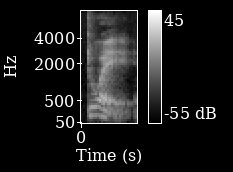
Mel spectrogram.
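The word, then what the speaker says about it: 对: A super common word with this final is DUE in the fourth tone, which is spelled DUI in the fourth tone, DUE, which means correct.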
